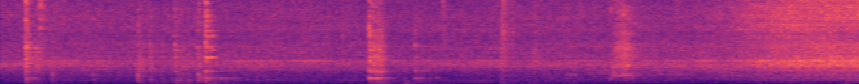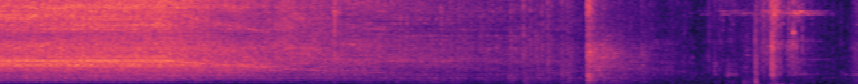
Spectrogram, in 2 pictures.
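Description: Clattering knocks of a metal tray of kebab skewers being handled, then a countertop blender runs for a few seconds with a steady whine, whipping cream and sugar. It rises quickly and then tails off, followed by a couple more knocks.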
